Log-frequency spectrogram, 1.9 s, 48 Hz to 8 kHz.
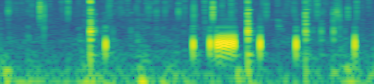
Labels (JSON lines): {"label": "biophony, knock croak", "recorder": "SoundTrap 300"}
